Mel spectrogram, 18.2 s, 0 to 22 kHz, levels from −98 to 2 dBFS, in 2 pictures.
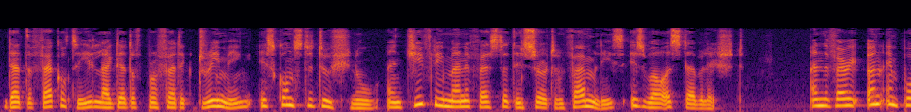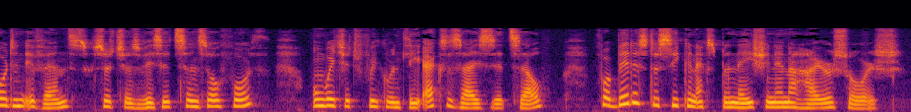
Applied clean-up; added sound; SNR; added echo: none; none; none; none.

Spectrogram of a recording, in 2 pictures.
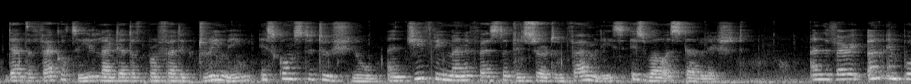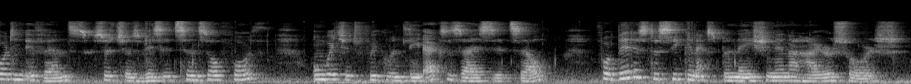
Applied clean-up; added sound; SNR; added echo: none; Vehicle; 13 dB; reverberation time 0.4 s.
